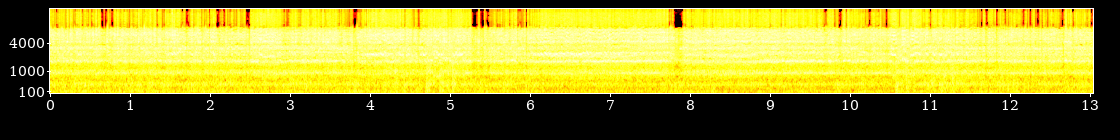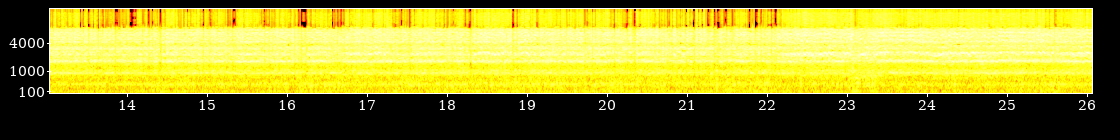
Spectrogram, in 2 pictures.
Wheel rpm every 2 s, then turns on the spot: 230, 230, 230, 220, 230, 230, 230, 230, 230, 230, 230, 220, 220.
none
